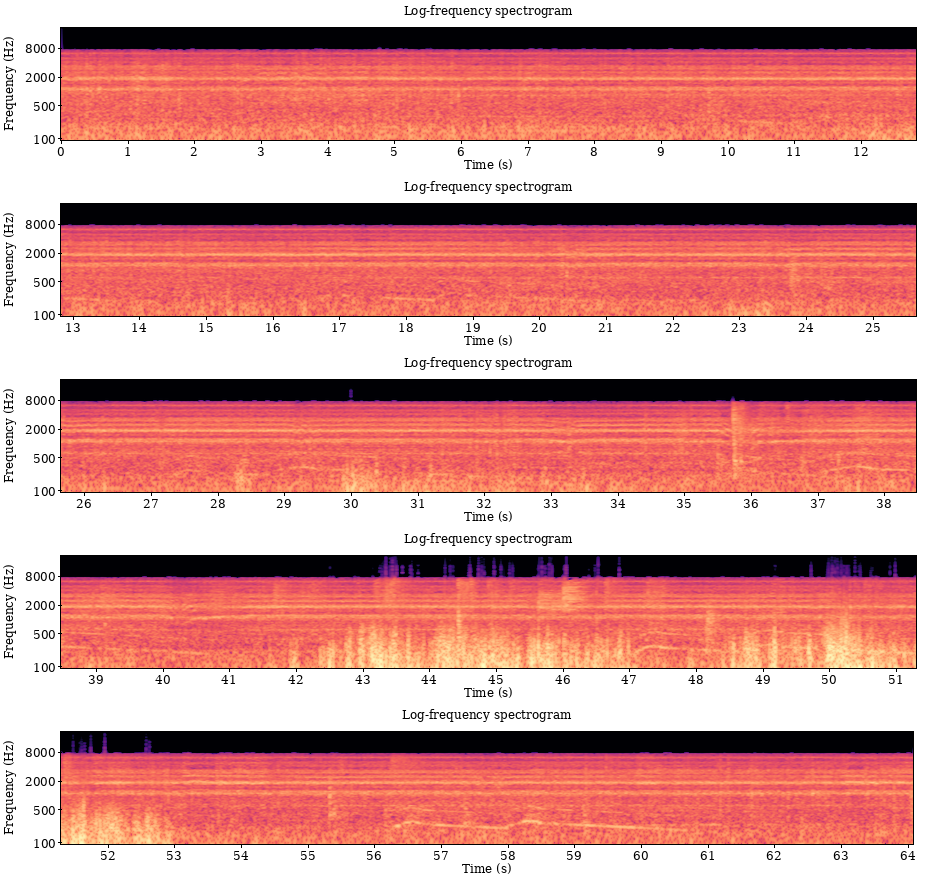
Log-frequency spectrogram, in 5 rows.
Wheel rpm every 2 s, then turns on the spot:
160, 160, 160, 160, 160, 160, 160, 160, 160, 160, 160, 160, 160, 160, 160, 160, 160, 130, 140, 160, 140, 160, 160, 160, 160, 160, 160, 160, 160, 160, 160, 160.
none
